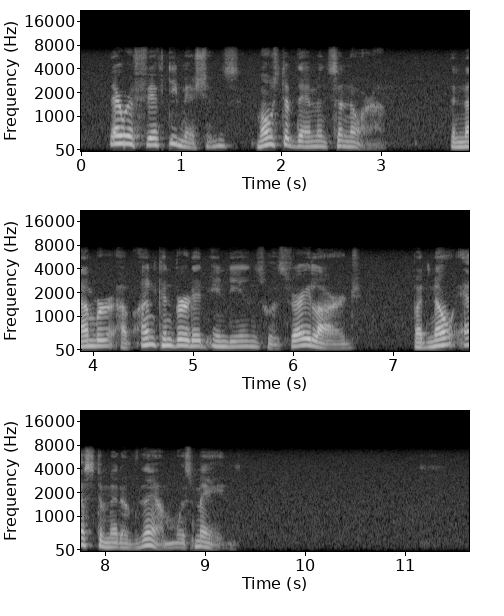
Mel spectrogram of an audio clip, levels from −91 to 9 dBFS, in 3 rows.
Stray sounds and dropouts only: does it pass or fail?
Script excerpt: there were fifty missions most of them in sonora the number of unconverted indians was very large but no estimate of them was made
pass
